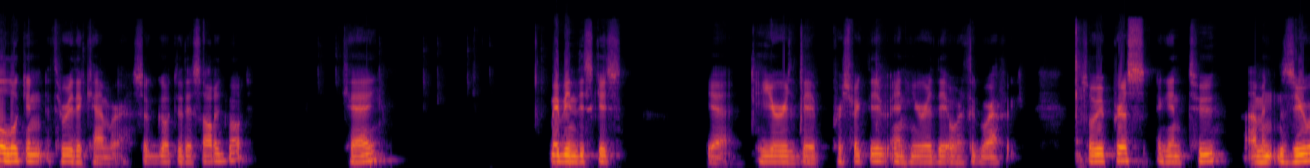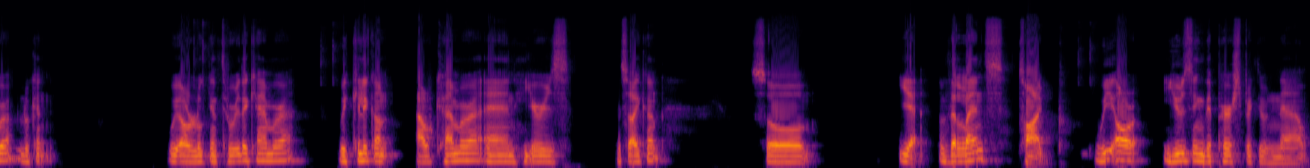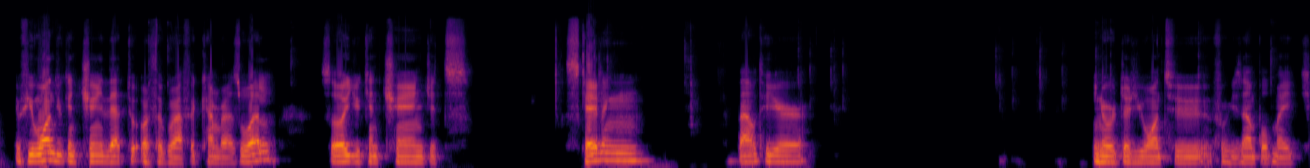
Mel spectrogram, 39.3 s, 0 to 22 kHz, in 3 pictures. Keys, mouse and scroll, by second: 0.6-2.8 middle drag, 2.8 z, 3.2 scroll down 1, 3.5 shift+middle click, 3.8-4.2 scroll up 1, 4.2-6.4 middle drag, 6.4 KP_5, 7.8 KP_5, 11.1 KP_0, 15.4 click, 16.8 click, 28.2 click, 29.5-32.4 drag, 33.7-39.3 middle drag.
